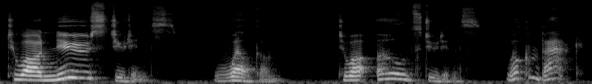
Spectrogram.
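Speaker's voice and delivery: stately public welcome with swelling opening phrases; headmaster's address. Acted. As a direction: address a whole hall, measured and ceremonious. Voices headmaster addressing the hall.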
